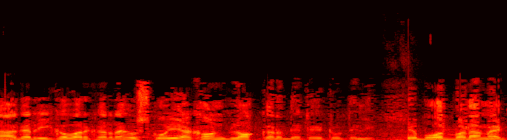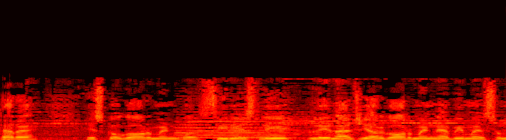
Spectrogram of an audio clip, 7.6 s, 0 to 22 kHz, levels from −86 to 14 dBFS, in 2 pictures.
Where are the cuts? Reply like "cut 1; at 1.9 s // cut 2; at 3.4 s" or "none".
cut 1; at 3.1 s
